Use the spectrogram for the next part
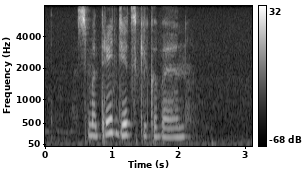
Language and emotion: Russian, neutral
